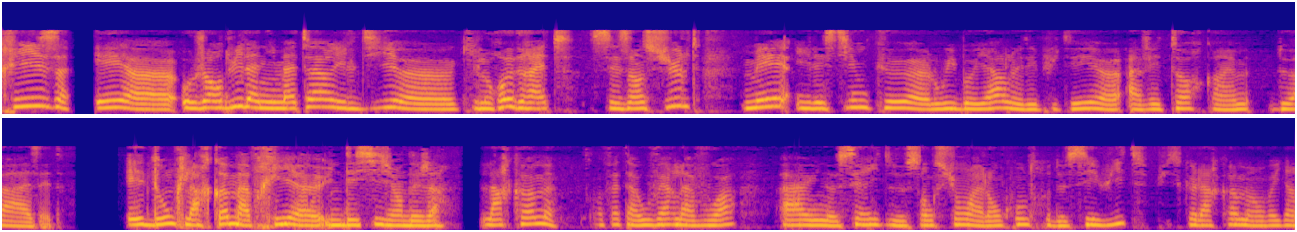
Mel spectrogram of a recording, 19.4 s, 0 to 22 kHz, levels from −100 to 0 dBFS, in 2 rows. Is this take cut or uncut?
uncut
